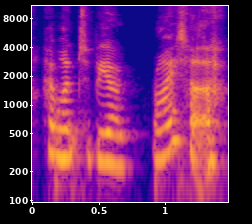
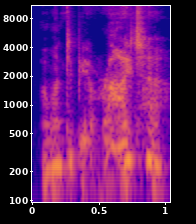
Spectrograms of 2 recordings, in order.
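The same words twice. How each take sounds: First: Repeated clearly and higher, louder. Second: Whispered, timid and small. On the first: Repeating her dream to the counsellor who misheard, louder. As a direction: say it again so she can hear it this time. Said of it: "I said". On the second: To the career counsellor, admitting her dream in a tiny whisper. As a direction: barely dare to say it aloud, in a whisper. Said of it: "in a very small voice". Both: Retold or imitated.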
